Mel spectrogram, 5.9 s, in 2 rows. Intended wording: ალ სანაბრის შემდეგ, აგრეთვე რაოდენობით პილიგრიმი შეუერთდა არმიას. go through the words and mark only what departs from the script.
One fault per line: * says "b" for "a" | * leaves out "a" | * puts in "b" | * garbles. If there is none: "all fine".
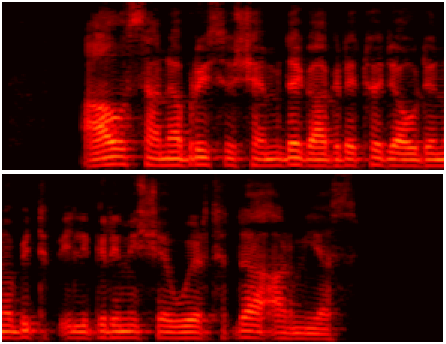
all fine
